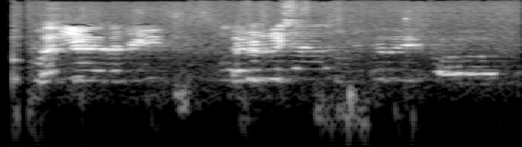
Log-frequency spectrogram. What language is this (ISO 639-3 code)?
ces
